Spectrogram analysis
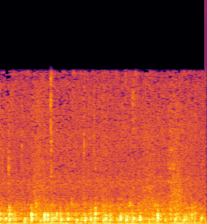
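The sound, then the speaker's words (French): Okra boiling in chicken broth in a stew thickened with peanut paste gives steady bubbling and irregular wet pops, a busy simmer heard on its own without voices. “Le gombo devrait être mis, quand j'ajoutais le bouillon de poulet, ça se bout en même temps.”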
